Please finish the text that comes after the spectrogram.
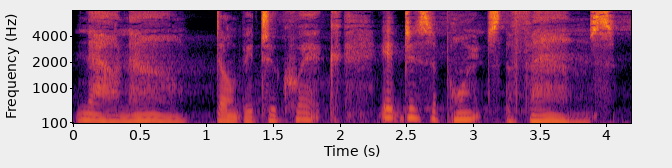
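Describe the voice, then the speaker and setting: A woman playing a sultry, sadistic video game crime lady with a languid, teasing, drawn-out delivery. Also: a bass voice, lively intonation, breathy edge, big-room sound, full character voice. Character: sultry, sadistic crime lady who relishes blood sports.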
